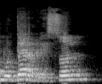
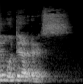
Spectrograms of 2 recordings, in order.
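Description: First: The word ends with a final -un syllable. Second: The word ends on a consonant, no final vowel. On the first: "instead of saying mudarrisun" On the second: "you can decide not to pronounce the last vowel"

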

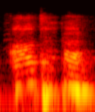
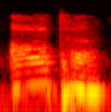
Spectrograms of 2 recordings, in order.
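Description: The two takes are said the same way.

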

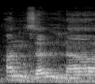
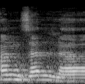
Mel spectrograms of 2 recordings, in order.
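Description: The two takes are said the same way.

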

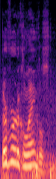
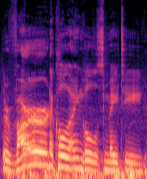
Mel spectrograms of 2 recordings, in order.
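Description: First: It is said in a normal speaking voice. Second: It is said in a put-on pirate voice.

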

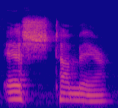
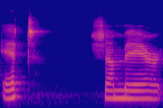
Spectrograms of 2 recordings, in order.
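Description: First: The sh sound comes before the t sound. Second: The t sound comes before the sh sound. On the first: The speaker calls it right. "it's esh tamer" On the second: The speaker calls it wrong. "It's not et shamer"

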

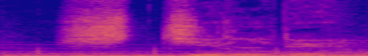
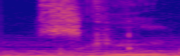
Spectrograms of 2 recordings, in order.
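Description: First: The word begins with a 'ch' sound. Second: The word begins with a 'sk' sound. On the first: "if it was actual Latin, C-I, I think would be pronounced chi" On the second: "But I assume it's supposed to be like skilled"

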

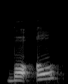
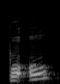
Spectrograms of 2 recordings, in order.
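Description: No difference in how they are said.

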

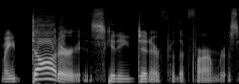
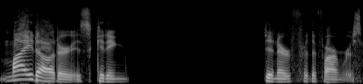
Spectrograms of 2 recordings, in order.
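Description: First: The stress is on the word daughter. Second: The stress is on the word my.

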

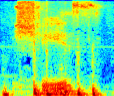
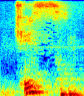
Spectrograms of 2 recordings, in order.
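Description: First: It is said as two full separate words. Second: It is said as one short contracted word.

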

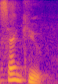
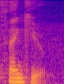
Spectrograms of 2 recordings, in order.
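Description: First: Thank begins with a consonant other than th. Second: Thank begins with a th sound. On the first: The speaker calls it wrong. "مفيش حاجه اسمها ثانك يو" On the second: The speaker calls it right. "في حاجه اسمها ثانك يو"

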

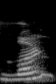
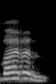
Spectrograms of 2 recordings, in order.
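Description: First: The r and n are joined without a vowel. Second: A short vowel separates the r and n. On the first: The word refers to the four social classes. The speaker calls it wrong. "We can also pronounce it as Varn, which would imply the Chatush Varn concept" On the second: The word means accepting or imbibing. The speaker calls it right. "we can also pronounce it as Varan, which is accepting"

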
